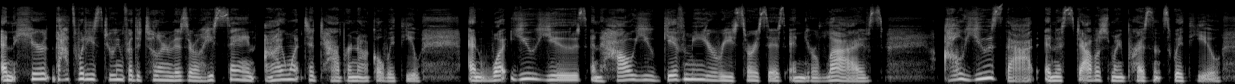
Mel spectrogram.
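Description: A woman speaks at a moderate pace and a medium pitch, with lively intonation and an unremarkable speaking voice. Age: 40s. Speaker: devotional writer. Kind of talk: casual chat. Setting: studio.

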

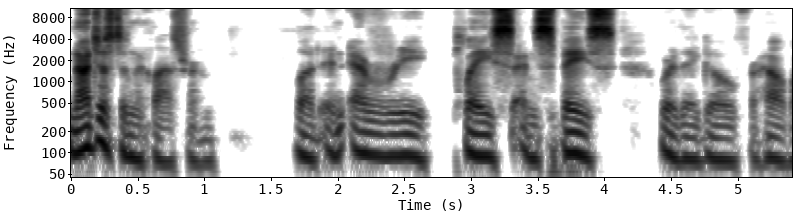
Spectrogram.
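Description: The voice has a dark, mellow tone and is somewhat breathy, moving at a moderate pace with ordinary pitch variation in a very clean, dry, close recording with no echo and a silent background. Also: man. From immigrant. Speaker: podcast host and university president. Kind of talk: interview. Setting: studio. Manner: frequent fillers.

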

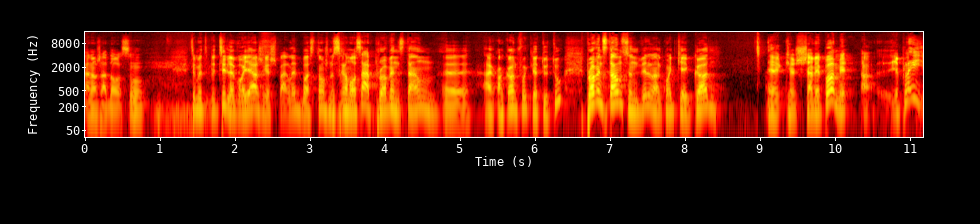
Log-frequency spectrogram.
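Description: A man with a Quebec accent speaks at a very fast pace in a fairly high pitch, with very wide pitch swings, long, frequent pauses and a bright, sharp tone, in a very clean recording with a silent background. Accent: Québécois French. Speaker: comedian. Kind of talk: casual chat.

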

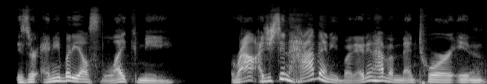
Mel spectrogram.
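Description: A very fast, animated delivery in a Canadian Maritime accent, with very wide pitch swings, on a very clean recording with a silent background. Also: man. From Eastern Canada (New Brunswick). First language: French. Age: 40s. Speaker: entrepreneur and author. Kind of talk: interview, personal storytelling.

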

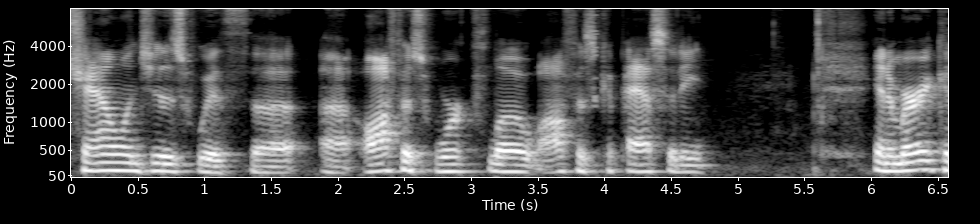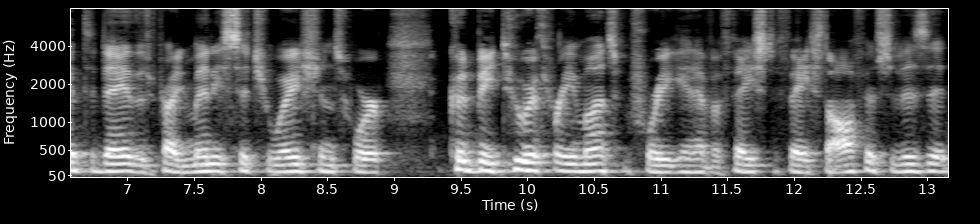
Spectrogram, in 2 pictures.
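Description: In a very clean recording with a silent background, a man talks at a moderate pace in a medium pitch, somewhat breathy and with monotone, flat intonation. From Kentucky. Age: 60s. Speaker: physician and healthcare executive. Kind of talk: interview. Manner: halting, many fillers and repetitions.

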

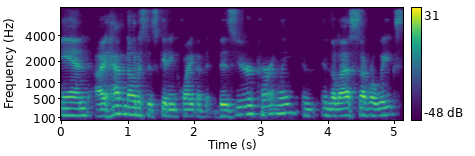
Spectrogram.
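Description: A man speaks at a medium pitch and a fairly slow pace, with fairly even intonation and an ordinary speaking voice. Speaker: mortgage lender. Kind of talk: casual interview chat.

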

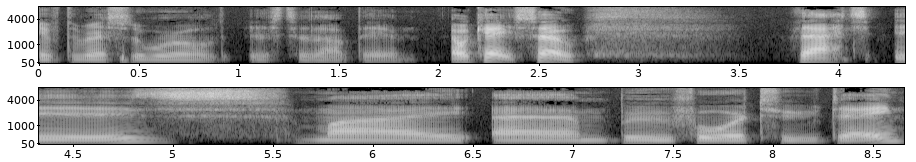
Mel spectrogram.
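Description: A man with an American accent, very slow pace, lively intonation, big swings in loudness, and a dry, close sound without echo. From United States. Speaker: podcaster, audio blogger. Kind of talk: casual solo audio diary. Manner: casual, hesitant with fillers.

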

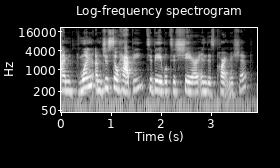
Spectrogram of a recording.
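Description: With an American accent, a woman talks at a moderate pace in an unremarkable speaking voice, her pitch varying in an ordinary way. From New York. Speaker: physician and mental health segment host. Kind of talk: interview.

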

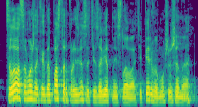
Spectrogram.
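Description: Lively intonation marks this man's speech. He moves at a very fast pace. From former Soviet Union. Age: 40s. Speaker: pastor. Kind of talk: sermon.

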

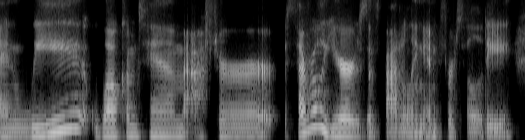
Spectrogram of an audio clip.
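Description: A woman speaks in a Californian accent. Her pace is fairly slow. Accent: Californian American. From Southern California. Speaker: writer and podcaster. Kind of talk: faith testimony in interview.

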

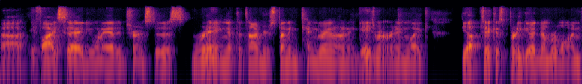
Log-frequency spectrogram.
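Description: A man speaks in a plain, everyday voice with a fairly low pitch, fairly even intonation and an American accent. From Cincinnati, Ohio, US Midwest. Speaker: startup founder. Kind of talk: interview.

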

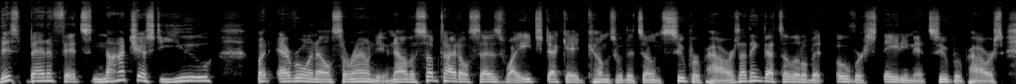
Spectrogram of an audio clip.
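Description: An ordinary speaking voice from a man, fairly quick, with lively intonation, very even loudness and hardly any pauses. The recording is very clean with a silent background and a dry, close sound with no echo. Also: medium pitch for a man. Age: 40s. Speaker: podcast host, leadership consultant. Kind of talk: solo podcast monologue.

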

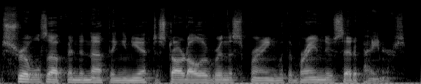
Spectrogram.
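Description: A man with a fairly low pitch speaks with an American accent. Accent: Southern US (self-described redneck). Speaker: business coach for painting contractors. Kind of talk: solo podcast monologue, business advice. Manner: animated.

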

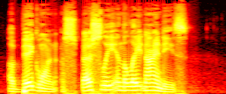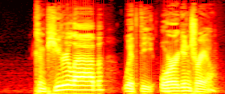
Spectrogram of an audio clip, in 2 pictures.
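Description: A man with an unremarkable speaking voice at a fairly high pitch, fairly slow and with lively intonation, on a very clean recording with a silent background and a dry, close sound with no echo. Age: 30s. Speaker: podcast host. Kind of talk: casual chat. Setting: studio.

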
